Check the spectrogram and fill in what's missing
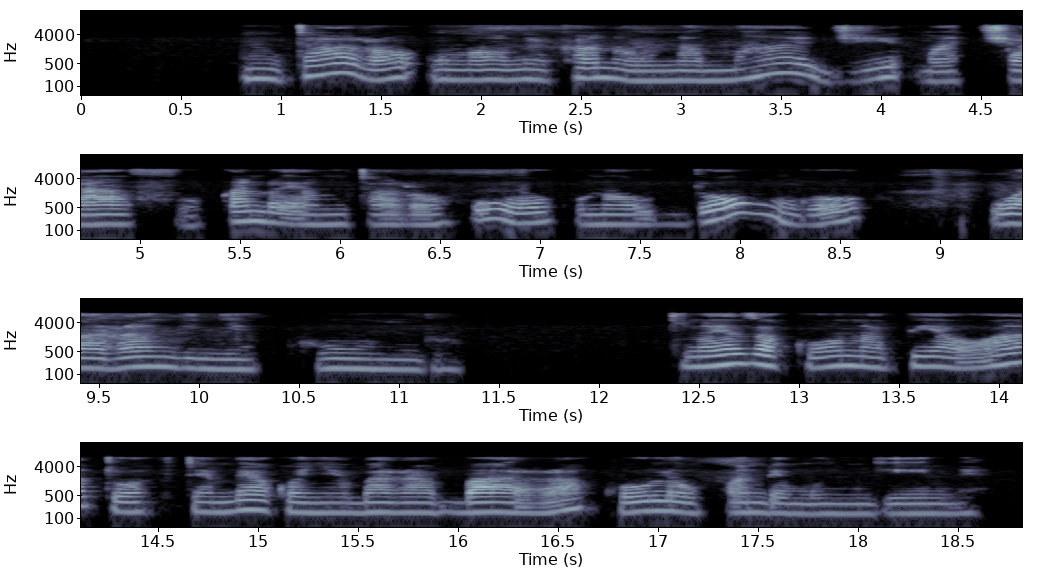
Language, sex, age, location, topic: Swahili, male, 25-35, Kisii, government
